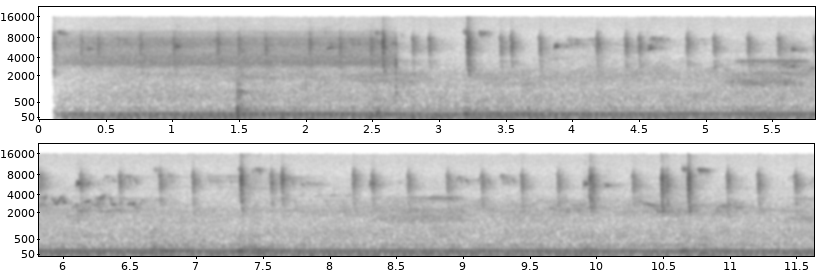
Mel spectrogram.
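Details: Rufous hummingbird busy at a feeder on San Juan Island gives sharp, very high chip notes, scattered irregularly and sometimes in quick pairs, over a steady low hum and a brief hiss at the start.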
